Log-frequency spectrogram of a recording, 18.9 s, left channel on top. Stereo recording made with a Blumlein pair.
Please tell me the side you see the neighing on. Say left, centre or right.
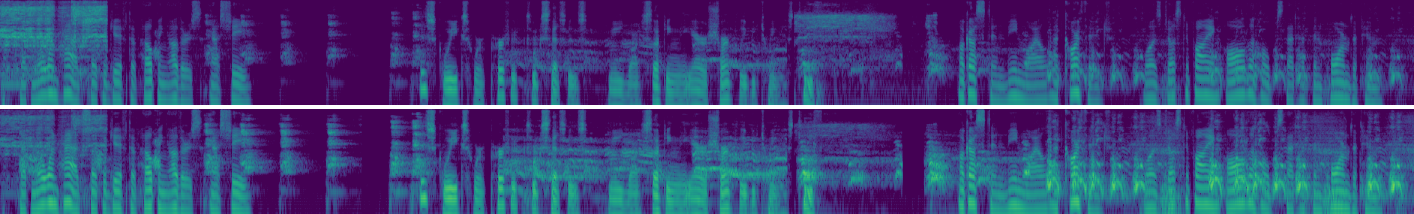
left.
